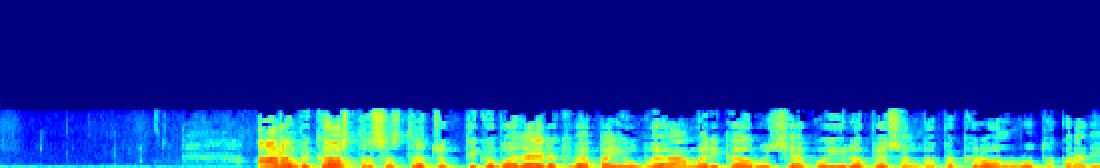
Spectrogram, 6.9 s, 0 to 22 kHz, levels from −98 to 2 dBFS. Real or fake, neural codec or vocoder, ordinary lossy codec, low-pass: real; none; none; none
